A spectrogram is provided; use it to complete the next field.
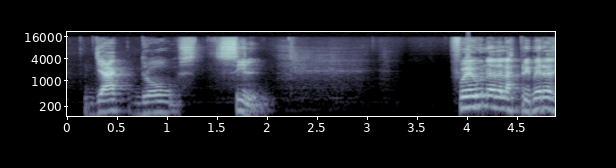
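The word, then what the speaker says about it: Yggdrasil: también a esta distribución que se pronuncia Jack drops fue una de las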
